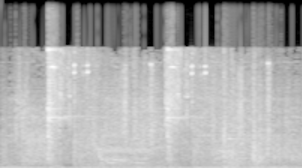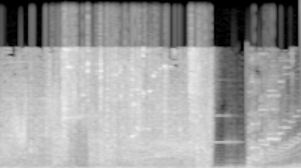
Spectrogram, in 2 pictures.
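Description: Gunshots and blasts crack rapidly and loudly.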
